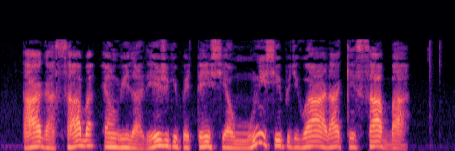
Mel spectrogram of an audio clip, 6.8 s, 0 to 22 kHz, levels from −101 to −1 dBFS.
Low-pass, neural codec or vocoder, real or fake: 7.2 kHz; none; real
